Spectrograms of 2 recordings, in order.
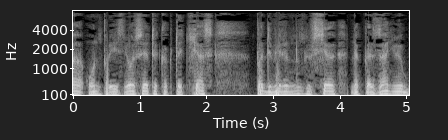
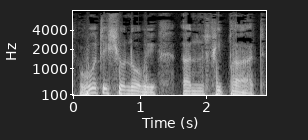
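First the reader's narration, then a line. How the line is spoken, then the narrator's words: Laughing. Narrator (Russian): Один котянин засмеялся и сказал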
